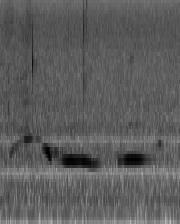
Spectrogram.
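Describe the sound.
Someone whistles a short tune in the background of a film's opening aerial camera shot over New York City, with no music: a few clear sustained notes with a brief sliding pitch between them, heard alone against a faint hiss with no talking.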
